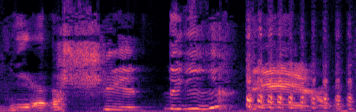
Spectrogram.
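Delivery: high, rising hyped-up yells; mock-shocked high exclaims; excited exclaiming. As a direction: react like you just saw the door slam into him. Reacting to door hitting guy.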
